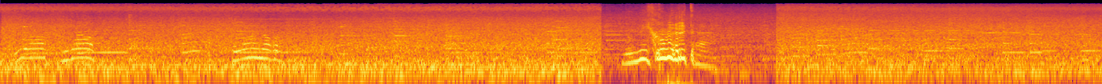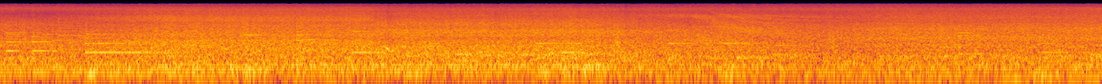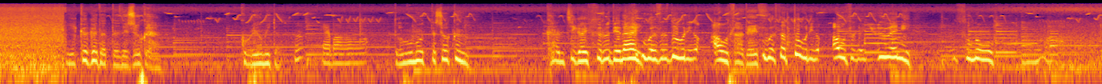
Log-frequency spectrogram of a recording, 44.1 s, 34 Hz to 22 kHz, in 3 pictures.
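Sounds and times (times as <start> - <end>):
soft background music: 0.0 - 26.4, 27.1 - 44.0
waterfall rushing over rocks: 0.0 - 44.0.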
